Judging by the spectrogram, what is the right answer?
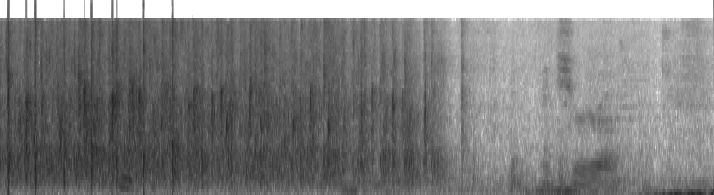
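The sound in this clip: Audience applause welcoming a guest speaker at a church service. Dense, steady clapping fills the first four seconds or so, then dies away, and a voice begins speaking.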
